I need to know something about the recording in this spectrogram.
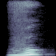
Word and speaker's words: vous: Vous, Notice that the S is silent in this word. vous. In many cases, the final consonant isn't pronounced.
